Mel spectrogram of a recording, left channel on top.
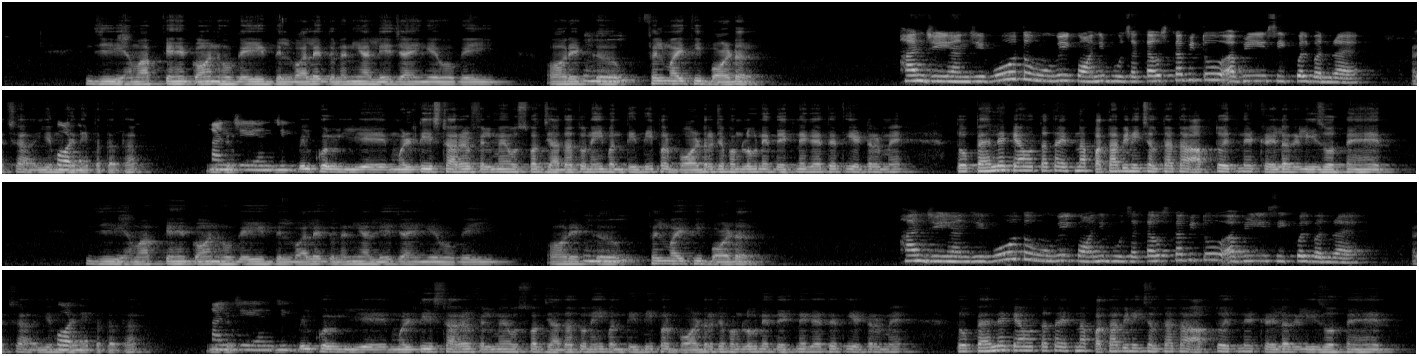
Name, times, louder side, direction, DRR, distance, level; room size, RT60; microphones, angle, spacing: voice 1, 0.8-5.0 5.5-7.6 14.1-15.5 16.2-28.0, left 3 dB, 60° left, 12 dB, 0.6 m, -26 dB
voice 2, 5.8-6.3 9.0-13.6 14.7-14.9 16.2-17.1, left 3 dB, 85° left, 13 dB, 1.1 m, -26 dB
25.0 x 8.4 x 5.6 m, 0.71 s
head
